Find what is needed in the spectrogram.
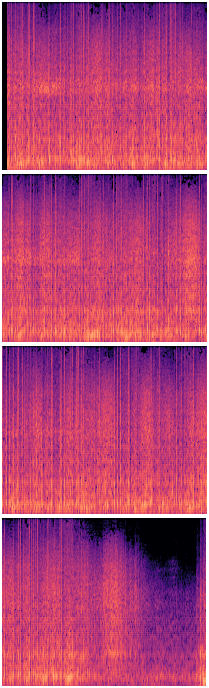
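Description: Fireworks display: a dense, continuous barrage of bangs and crackling that thins out and fades away near the end.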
